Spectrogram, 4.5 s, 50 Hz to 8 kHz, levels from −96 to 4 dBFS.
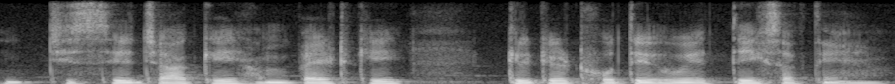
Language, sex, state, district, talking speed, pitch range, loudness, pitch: Hindi, male, Uttar Pradesh, Lalitpur, 160 wpm, 120-140 Hz, -16 LUFS, 130 Hz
